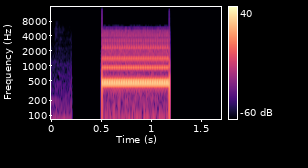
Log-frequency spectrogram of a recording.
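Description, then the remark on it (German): A telephone dial tone as someone calls an ambulance: one steady, mid-pitched electronic tone that holds evenly for under a second, then cuts off abruptly, with no voices over it. “Ich rufe im Krankenwagen an.”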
